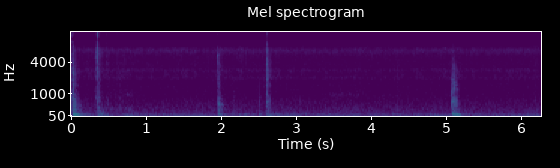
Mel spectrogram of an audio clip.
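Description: Probe tips click against metal parts.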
